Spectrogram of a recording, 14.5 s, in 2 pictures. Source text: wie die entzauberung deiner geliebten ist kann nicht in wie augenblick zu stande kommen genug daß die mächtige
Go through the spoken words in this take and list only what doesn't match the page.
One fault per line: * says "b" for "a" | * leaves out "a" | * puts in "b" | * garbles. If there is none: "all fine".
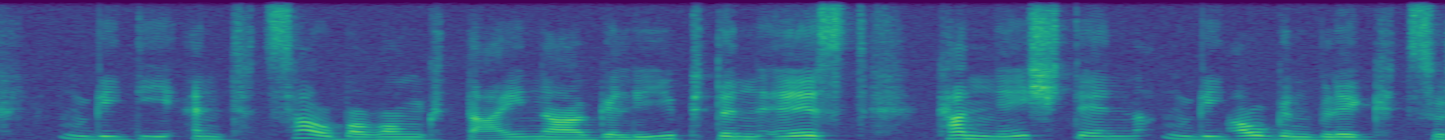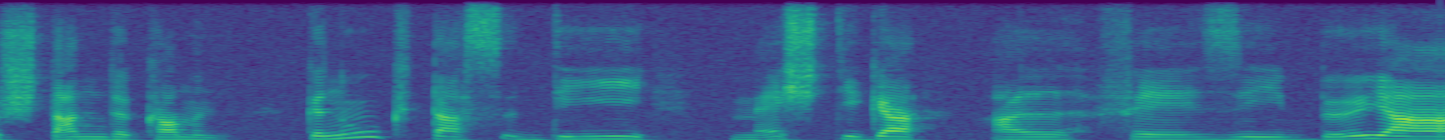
all fine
